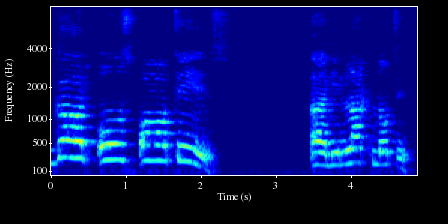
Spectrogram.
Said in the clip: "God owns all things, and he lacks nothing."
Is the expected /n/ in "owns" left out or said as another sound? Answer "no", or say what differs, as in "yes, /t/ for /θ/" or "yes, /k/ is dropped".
yes, /n/ is dropped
